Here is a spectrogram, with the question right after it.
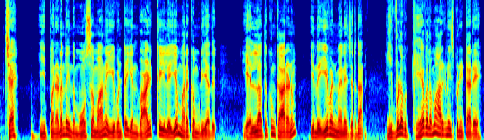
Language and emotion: Tamil, disgusted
